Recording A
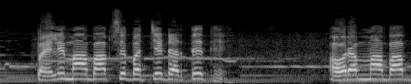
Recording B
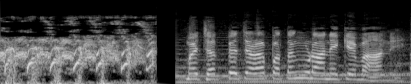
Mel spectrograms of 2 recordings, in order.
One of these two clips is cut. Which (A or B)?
B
